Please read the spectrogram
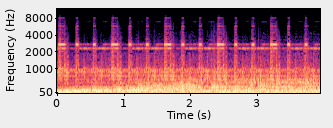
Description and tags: beeping loop
A strange loop with a rhythmic beeping sound with a noisy background noise. Made with by granular synthesis.
granular, processed, synth, loop, noise, beep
